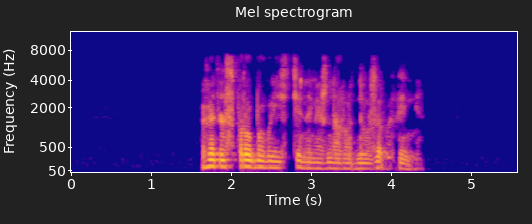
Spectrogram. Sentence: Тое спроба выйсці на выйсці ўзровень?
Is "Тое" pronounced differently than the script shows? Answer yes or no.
yes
